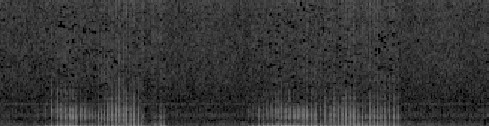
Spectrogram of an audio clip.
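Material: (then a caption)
Foam rubber. Fingertips and nails scratch and tap the ridged tread of a navy foam rubber Crocs clog sole held beside the mic. The result is a low, rumbling, purr-like texture in two long bursts.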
